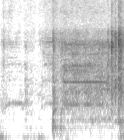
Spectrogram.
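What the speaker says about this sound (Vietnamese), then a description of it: "Đó, đây là máy in. Chuyên gia về in ấn thiệp cưới các loại." A photo and wedding-card printer starts up with a soft click, then runs with a continuous whirring feed noise, moderately close and fairly quiet.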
